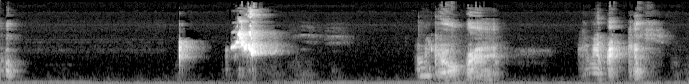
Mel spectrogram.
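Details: A female Congo African grey parrot kept as a pet in a country home practises words and sounds in the morning. A short nasal note comes first, then a sharp squawk, and later speech-like talking phrases over a steady low indoor hum.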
